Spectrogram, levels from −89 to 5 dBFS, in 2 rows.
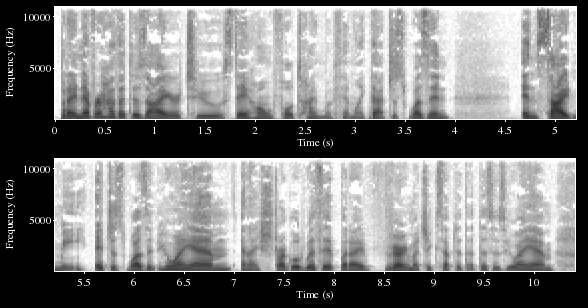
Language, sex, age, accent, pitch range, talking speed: English, female, 20-39, American, 180-225 Hz, 235 wpm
